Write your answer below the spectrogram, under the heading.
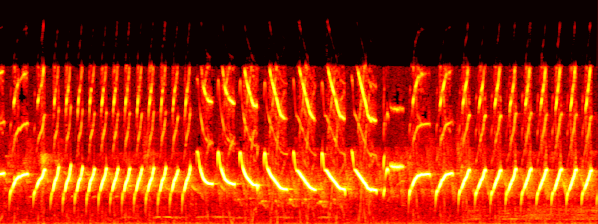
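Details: Belgian canary singing naturally: a quick run of bright down-slurred notes, then slower, longer sweeping whistles, ending in a fresh burst of rapid rising-falling notes.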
